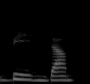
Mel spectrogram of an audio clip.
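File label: "bidda", female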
